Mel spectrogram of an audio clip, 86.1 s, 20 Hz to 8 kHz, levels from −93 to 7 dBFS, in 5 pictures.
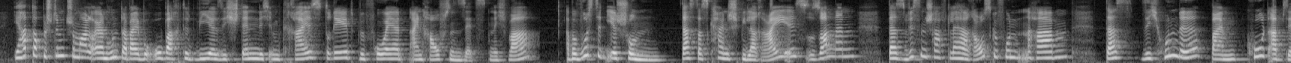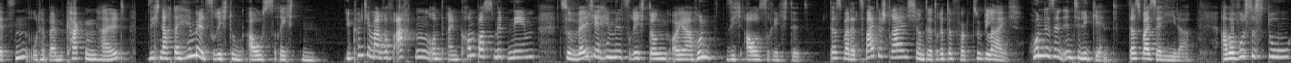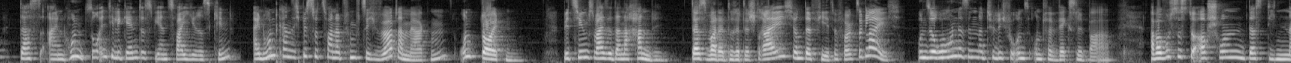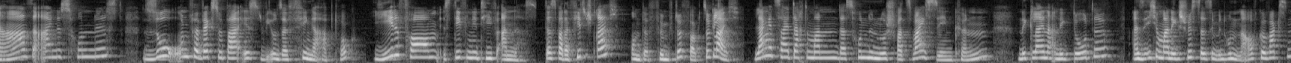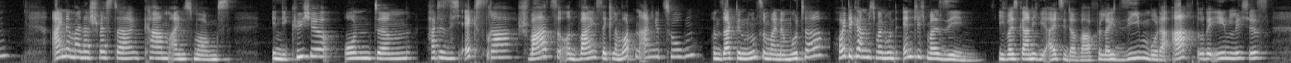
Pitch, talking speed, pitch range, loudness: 250 Hz, 160 wpm, 215-300 Hz, -17 LUFS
